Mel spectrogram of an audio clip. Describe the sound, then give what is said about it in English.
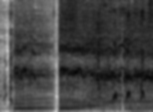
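Loud tires squealing as two cars skid, a sustained screech with a brief cut near the middle, then wavering high-pitched squeals continuing over engine noise, harsh, with no talking. “Two cars.”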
